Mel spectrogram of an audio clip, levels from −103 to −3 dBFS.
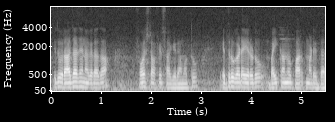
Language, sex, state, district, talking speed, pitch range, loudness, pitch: Kannada, male, Karnataka, Bangalore, 130 wpm, 110-120 Hz, -18 LUFS, 115 Hz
